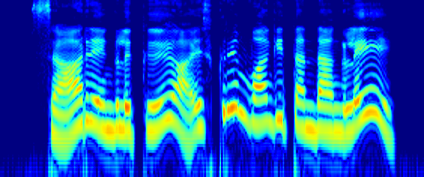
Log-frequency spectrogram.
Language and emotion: Tamil, happy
